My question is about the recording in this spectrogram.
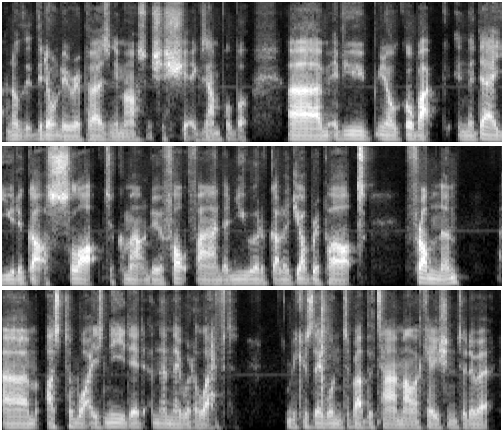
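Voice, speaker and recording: A man's voice: rumbling low, level tone, a little fast, a little mellow, no room sound, studio quality. A man co-hosting a live business Q&A, talking casually and bluntly with the odd swear word. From United Kingdom. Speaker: podcast co-host.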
